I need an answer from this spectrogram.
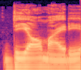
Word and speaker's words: D Almighty: And the name I chose was D Almighty. It's spelled DALLMYD, otherwise known as Scuba Jake now too. But D Almighty means like the Almighty.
